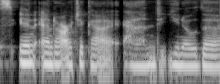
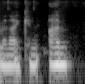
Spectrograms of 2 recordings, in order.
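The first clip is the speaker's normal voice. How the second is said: ordinary talk, nothing marked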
